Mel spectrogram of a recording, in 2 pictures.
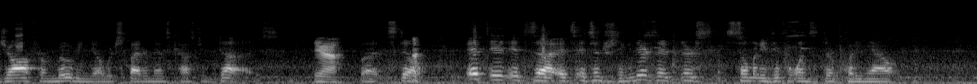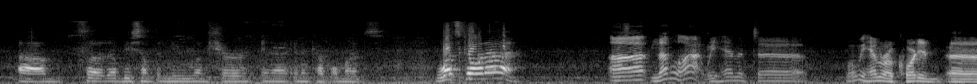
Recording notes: There were some issues with the audio recording this month, we apologize for the extra noise. My fault, the wrong mic was recording.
